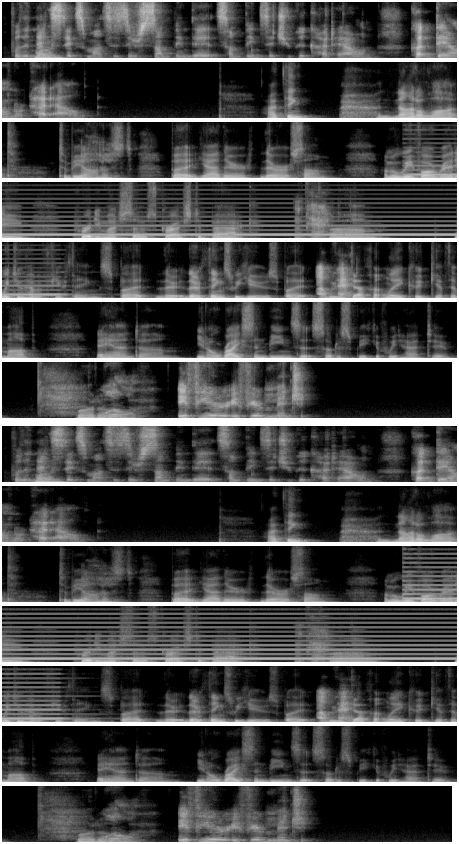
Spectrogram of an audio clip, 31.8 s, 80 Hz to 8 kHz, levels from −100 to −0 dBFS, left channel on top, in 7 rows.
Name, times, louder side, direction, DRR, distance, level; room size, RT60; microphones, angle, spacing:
voice 1, 0.0-5.4 9.9-10.2 16.6-17.0 21.3-21.7 27.6-28.7 29.1-30.3, left 7 dB, 80° left, 1.1 m, -36 dB
voice 2, 7.2-7.6 7.9-9.2 9.7-12.4 12.9-13.9 14.4-16.2 16.9-17.5 18.2-23.0 23.7-27.2 28.0-28.5, left 3 dB, 30° left, 0.4 m, -32 dB
sound 1, 13.1-19.1, right 1 dB, 85° right, 0.8 m, -36 dB
12.5 x 4.7 x 2.7 m
head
